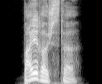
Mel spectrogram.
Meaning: inflection of bayrisch: 1. strong/mixed nominative/accusative feminine singular superlative degree 2. strong nominative/accusative plural superlative degree
- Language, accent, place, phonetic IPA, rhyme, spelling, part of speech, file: German, Germany, Berlin, [ˈbaɪ̯ʁɪʃstə], -aɪ̯ʁɪʃstə, bayrischste, adjective, De-bayrischste.ogg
